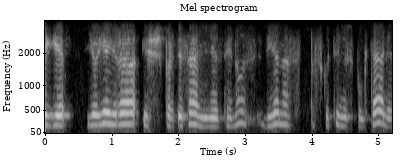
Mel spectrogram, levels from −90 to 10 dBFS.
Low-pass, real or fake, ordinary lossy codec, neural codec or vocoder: 3.6 kHz; real; Opus, 16 kbps; none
